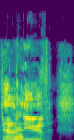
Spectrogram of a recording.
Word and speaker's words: Villeneuve: I need to start posting some articles about the upcoming Dune adaptation by Denis Villeneuve, or however you pronounce his last name. Villeneuve? Villeneuve.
